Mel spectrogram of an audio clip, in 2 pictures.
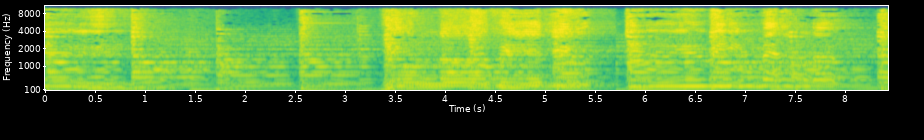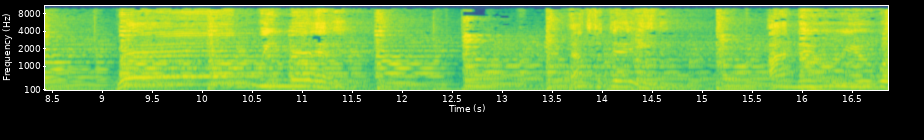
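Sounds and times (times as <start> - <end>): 
slow oldies music played by a one man band: 0.0 - 16.8.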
